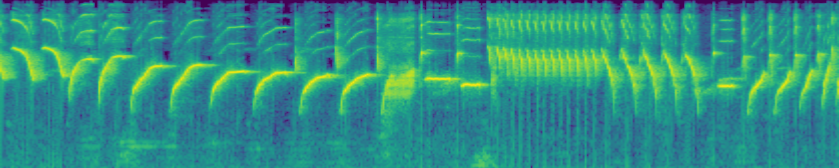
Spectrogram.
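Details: A canary pours out a loud series of downward-swooping whistled notes, a few pure held tones, then a fast rattling trill and quick rising chirps, all high-pitched and continuous.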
